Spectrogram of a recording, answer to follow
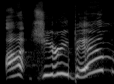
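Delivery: acted searching shout with a question; hopeful calling out. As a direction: call out unsure, lifting at the end. Rabbi calls out to a group.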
